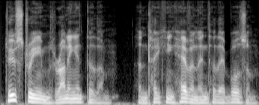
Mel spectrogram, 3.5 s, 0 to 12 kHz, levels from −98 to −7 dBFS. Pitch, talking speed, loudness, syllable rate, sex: 95 Hz, 190 wpm, -18 LUFS, 5.5 syllables/s, male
